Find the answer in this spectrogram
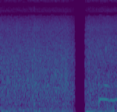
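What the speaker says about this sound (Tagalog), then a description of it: "Lakas ang ulan." Heavy rain pours in a steady dense hiss, briefly cut to silence before resuming just as loud.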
